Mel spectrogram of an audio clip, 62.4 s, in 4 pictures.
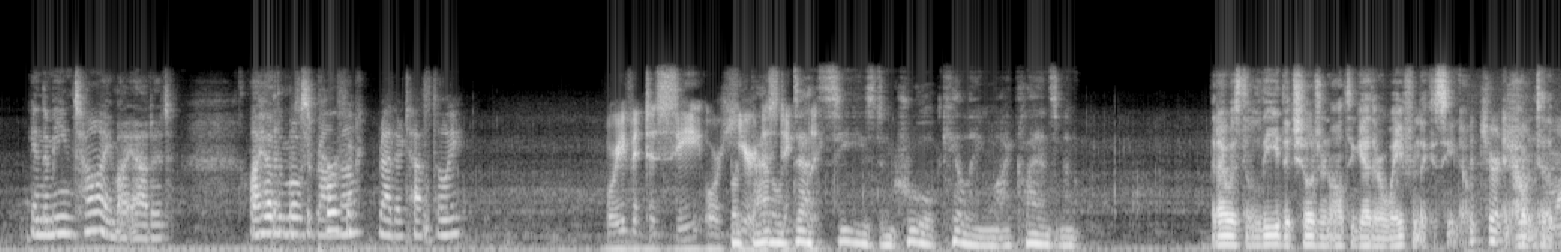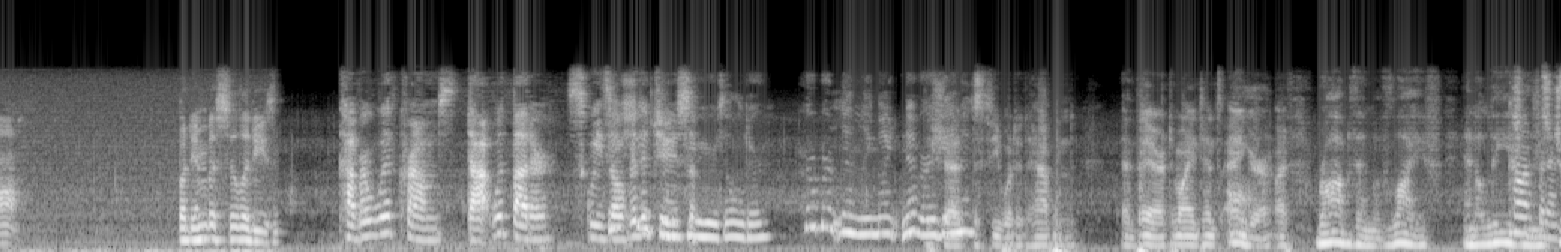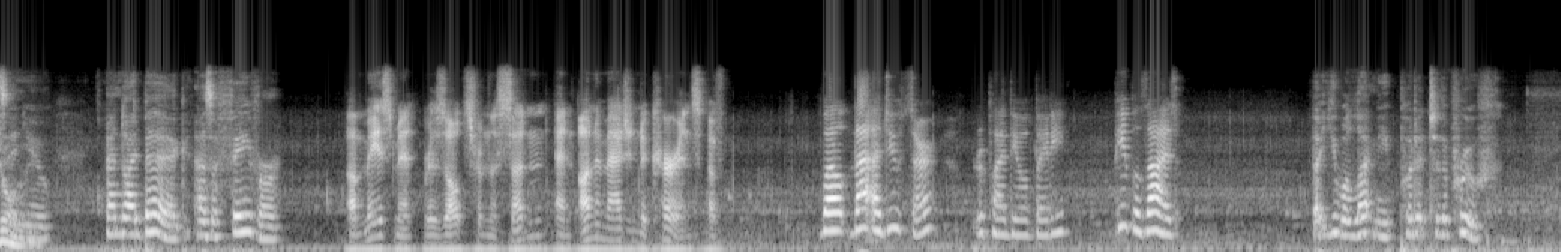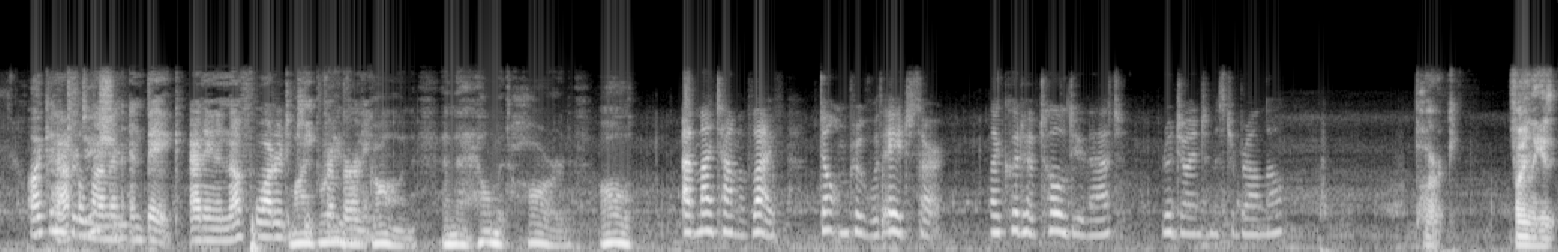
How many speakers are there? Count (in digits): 9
